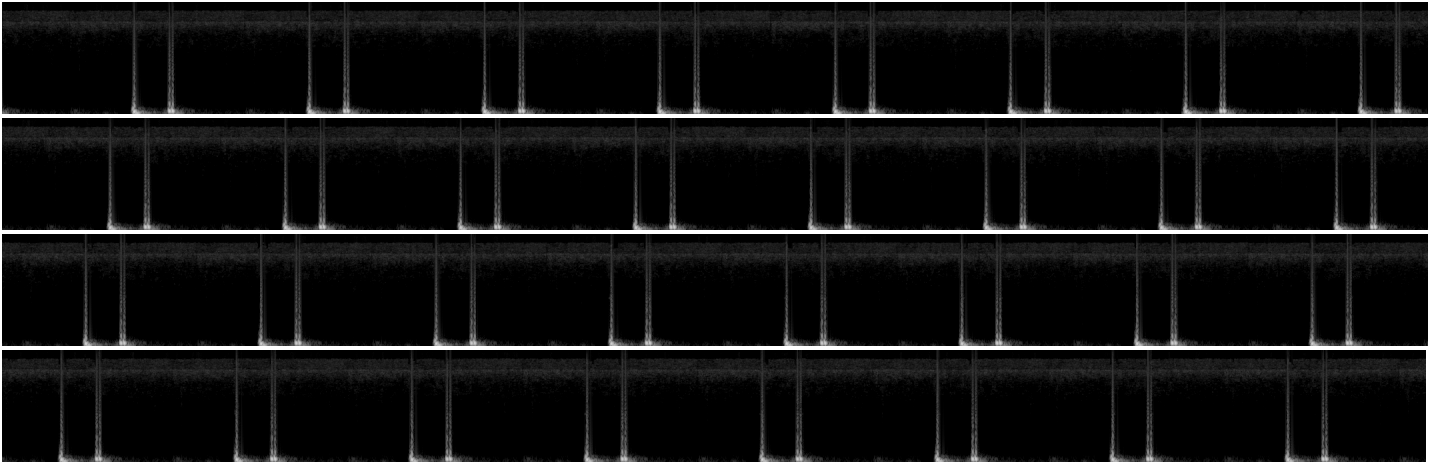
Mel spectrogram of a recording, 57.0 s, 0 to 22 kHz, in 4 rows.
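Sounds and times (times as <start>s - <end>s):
heartbeat double thump: 1.3s - 1.9s, 3.0s - 3.7s, 4.8s - 5.4s, 6.6s - 7.2s, 8.3s - 8.9s, 10.0s - 10.7s, 11.8s - 12.4s, 13.6s - 14.2s, 15.3s - 15.9s, 17.1s - 17.7s, 18.8s - 19.4s, 20.6s - 21.2s, 22.3s - 22.9s, 24.1s - 24.7s, 25.8s - 26.4s, 27.6s - 28.2s, 29.3s - 29.9s, 31.1s - 31.7s, 32.8s - 33.4s, 34.6s - 35.2s, 36.3s - 37.0s, 38.1s - 38.7s, 39.8s - 40.4s, 41.6s - 42.2s, 43.4s - 44.0s, 45.1s - 45.7s, 46.8s - 47.4s, 48.6s - 49.2s, 50.4s - 51.0s, 52.1s - 52.7s, 53.9s - 54.5s, 55.6s - 56.2s.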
